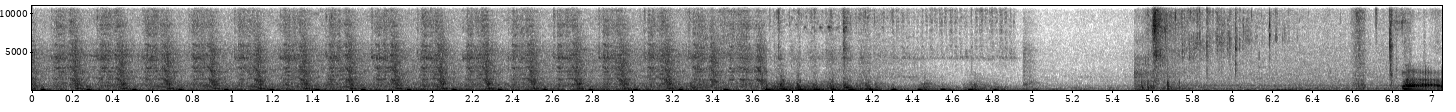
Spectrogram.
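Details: TW200 Trail Wagon Runabout 4x2 kids UTV, after carburetor cleaning, battery shot: brief crank, then catches into an even steady low chuff before shutting off; starts and runs properly.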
